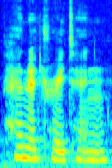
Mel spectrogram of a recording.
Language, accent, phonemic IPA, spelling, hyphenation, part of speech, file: English, US, /ˈpɛnɪtɹeɪtɪŋ/, penetrating, pen‧e‧trat‧ing, adjective / verb, En-us-penetrating.ogg
- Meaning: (adjective) 1. Able to pierce or penetrate 2. Looking deeply into; piercing 3. Demonstrating acute or keen understanding; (verb) present participle and gerund of penetrate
